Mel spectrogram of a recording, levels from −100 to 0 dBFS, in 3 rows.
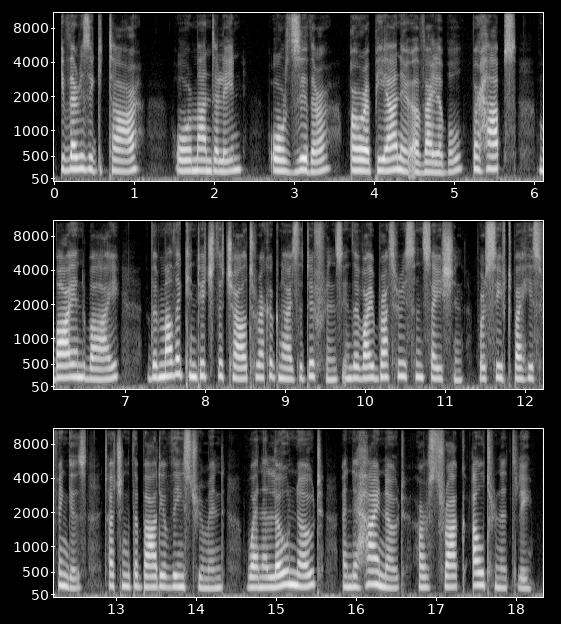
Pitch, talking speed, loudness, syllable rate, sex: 215 Hz, 170 wpm, -18 LUFS, 5.5 syllables/s, female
